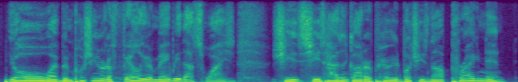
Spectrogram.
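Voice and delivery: hammed-up bro revelation; amazed realization. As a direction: exclaim it like everything just clicked. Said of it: "his eyes open up like".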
